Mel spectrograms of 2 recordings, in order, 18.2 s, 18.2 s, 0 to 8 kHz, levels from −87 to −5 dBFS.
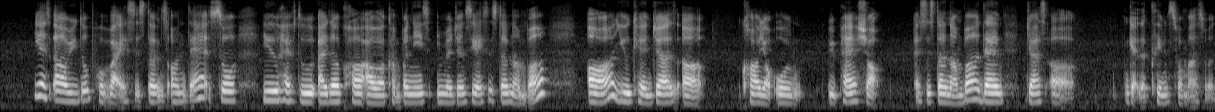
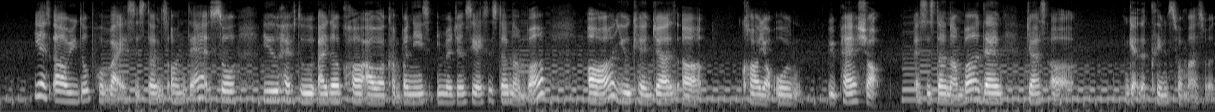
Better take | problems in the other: first | background sound (Wind instrument, woodwind instrument); 15 dB below the speech

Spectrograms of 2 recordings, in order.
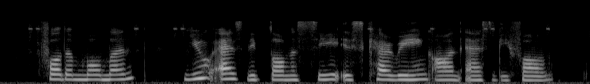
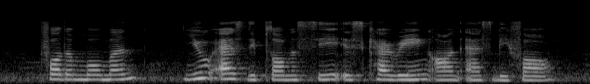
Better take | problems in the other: second | noise reduction (neural diffusion model UNIVERSE++)

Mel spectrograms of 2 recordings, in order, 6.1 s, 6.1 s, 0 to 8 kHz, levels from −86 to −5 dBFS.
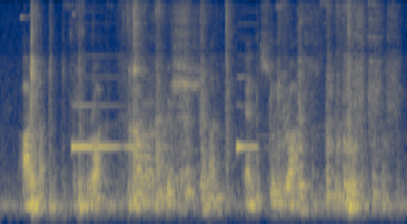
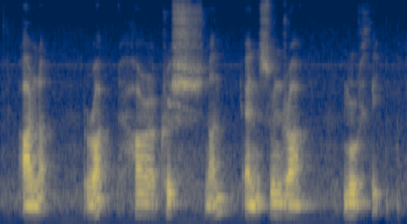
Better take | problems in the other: second | background sound (Sliding door); 1 dB above the speech

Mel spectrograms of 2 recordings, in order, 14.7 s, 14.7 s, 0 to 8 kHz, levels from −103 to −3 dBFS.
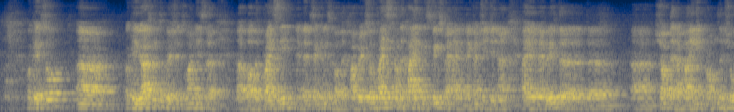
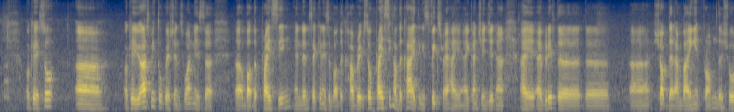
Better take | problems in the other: second | room echo; dies away in 1.3 s

